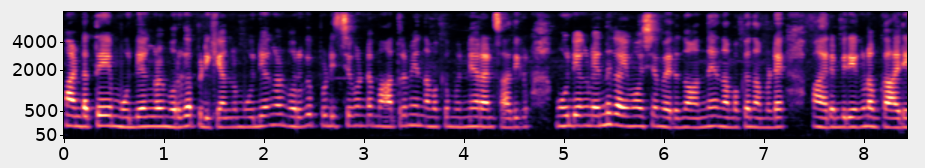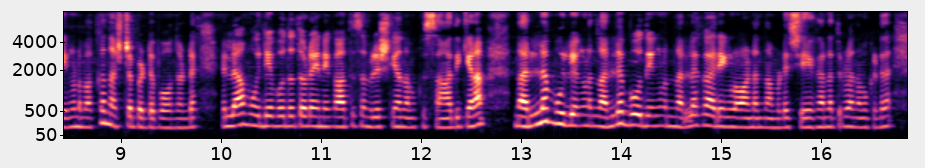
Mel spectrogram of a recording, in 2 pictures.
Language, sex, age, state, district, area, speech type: Malayalam, female, 30-45, Kerala, Kottayam, rural, spontaneous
